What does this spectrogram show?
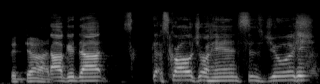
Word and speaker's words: Gadot: Pronounced Yes. Good dot. Good dot.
